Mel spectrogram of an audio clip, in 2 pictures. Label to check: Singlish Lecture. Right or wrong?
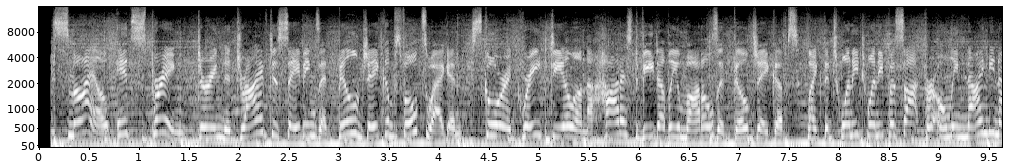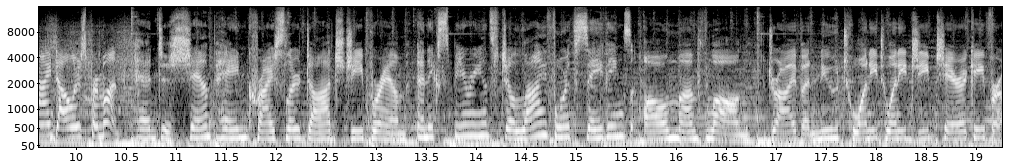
Wrong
